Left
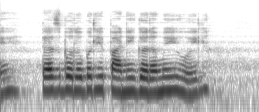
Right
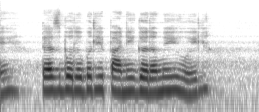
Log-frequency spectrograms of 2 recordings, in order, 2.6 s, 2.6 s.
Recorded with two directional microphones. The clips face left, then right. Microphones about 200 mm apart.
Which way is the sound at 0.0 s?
5° right (ahead or behind).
